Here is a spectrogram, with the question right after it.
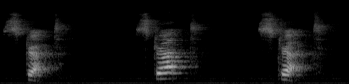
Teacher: to add advanced underneath it so basically what that's saying is we're not saying straw ut we're saying strut strut strut up so just scooting it forward potentially closer to the schwa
